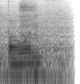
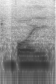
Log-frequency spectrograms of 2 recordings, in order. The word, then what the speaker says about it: Bowen: Yeah, because my first name is Bowen. I think everyone says it like Boig or Bolg.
